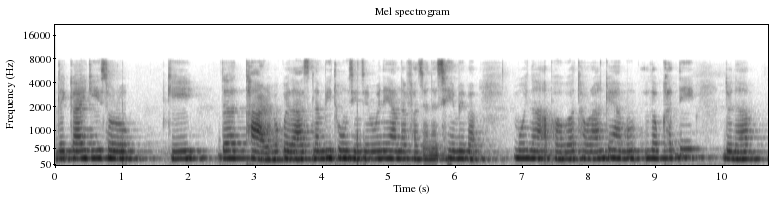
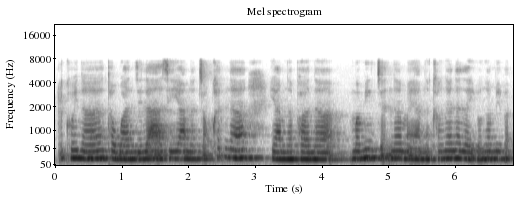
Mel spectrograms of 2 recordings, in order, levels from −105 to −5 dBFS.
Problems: none marked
